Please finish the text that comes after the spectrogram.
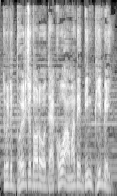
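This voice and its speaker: A man voicing a calm, self-assured village food seller in a moral cartoon, patiently persuading with rhetorical questions. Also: on the high side, racing, over music, lightly acted. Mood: confident, reassuring. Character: calm, confident village food seller, reassuring his worried wife. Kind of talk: Bengali moral cartoon dialogue.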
